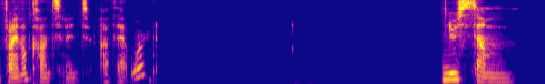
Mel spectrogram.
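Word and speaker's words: nous sommes: consonant of that word new sum again we do not pronounce the final s and because there are two m's here we will pronounce them and we will not make the o nasalized so again it's new sum when we're learning later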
